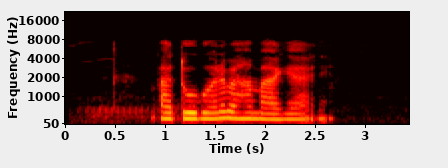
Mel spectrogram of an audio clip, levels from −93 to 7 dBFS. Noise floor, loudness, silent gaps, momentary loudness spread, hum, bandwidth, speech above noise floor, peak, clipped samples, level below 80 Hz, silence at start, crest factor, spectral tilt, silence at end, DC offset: -82 dBFS; -33 LUFS; none; 12 LU; none; 7.8 kHz; 49 dB; -18 dBFS; under 0.1%; -74 dBFS; 0.95 s; 18 dB; -7 dB/octave; 0.8 s; under 0.1%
